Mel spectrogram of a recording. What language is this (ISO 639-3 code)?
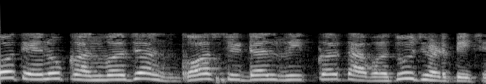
guj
